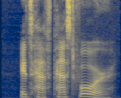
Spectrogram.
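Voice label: it's half past four, female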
